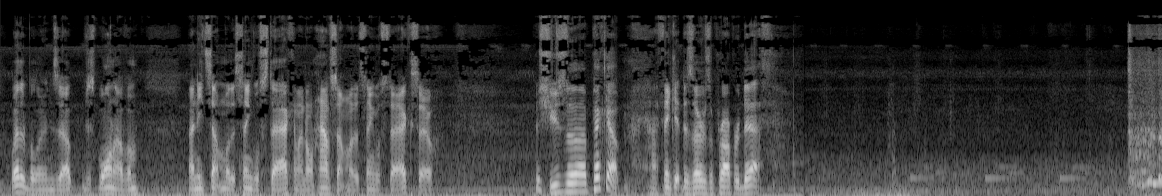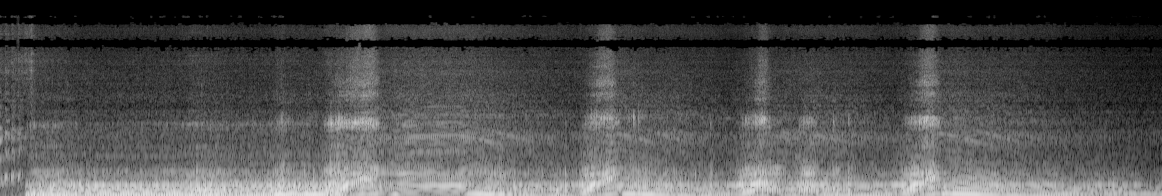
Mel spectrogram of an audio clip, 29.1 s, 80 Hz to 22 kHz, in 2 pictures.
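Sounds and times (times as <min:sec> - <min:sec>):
pickup engine starting: 0:14.1 - 0:21.8
engine idling and revving: 0:14.2 - 0:29.0.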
